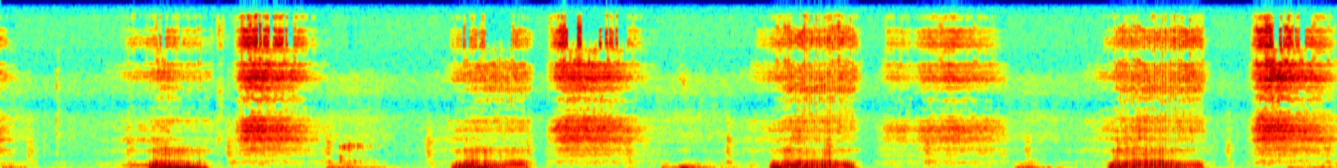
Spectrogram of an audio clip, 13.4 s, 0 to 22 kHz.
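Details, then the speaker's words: Pug lying asleep, with loud, low, rattling snores on each breath in (about four in 13 seconds) and quieter snuffling breaths out between them. Snoring. "Tintin, Tintin, তুই নাক ডাকছিস? হুম, কিরে, তোর না ঘর পাহারা দেওয়ার কথা, শুয়ে শুয়ে নাক ডেকে যাচ্ছিস?"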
